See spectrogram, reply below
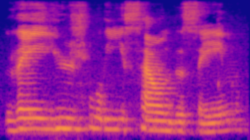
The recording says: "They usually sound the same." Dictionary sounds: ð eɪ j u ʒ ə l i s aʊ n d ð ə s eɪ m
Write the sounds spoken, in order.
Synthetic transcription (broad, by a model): ð eɪ j u ʒ ə l i s aʊ n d ð ə s eɪ m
